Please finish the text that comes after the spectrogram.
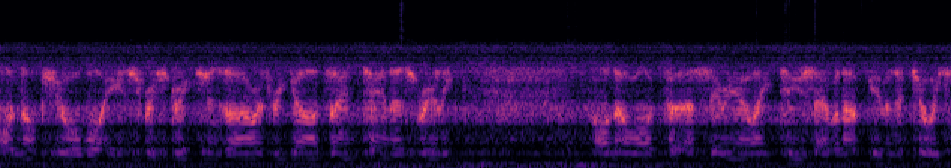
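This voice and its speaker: Man on a crackly, tinny CB radio. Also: fairly low pitch. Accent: English Home Counties. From southern England, Hertfordshire area. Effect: CB radio transmission. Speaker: amateur CB radio operator. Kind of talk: casual radio chat. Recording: narrow tinny CB radio, loud static noise.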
